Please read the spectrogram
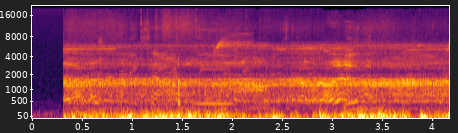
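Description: Beluga whale vocalizations recorded with a microphone put in the water from a boat while around the whales: thin squeaky whistles and chirps, some sliding in pitch, over a steady, loud low rumble and hiss that begins abruptly and continues without pause.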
